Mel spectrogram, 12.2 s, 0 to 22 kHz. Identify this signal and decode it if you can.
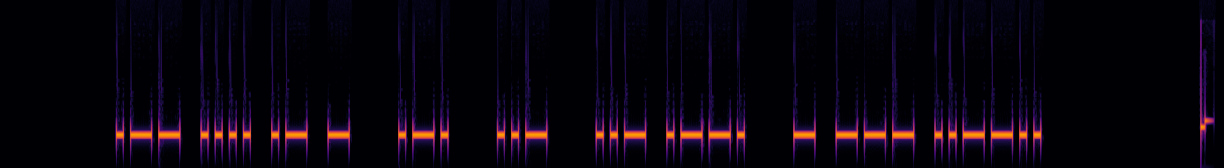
Morse code, heard as a keyed tone, about 17 wpm, 700 Hz. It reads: WHAT R U UP TO?
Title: Sentences from Top 100 Words and Abbreviations 17wpm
